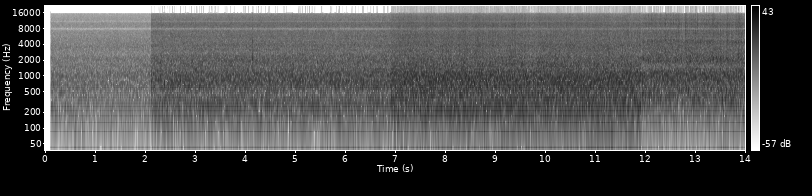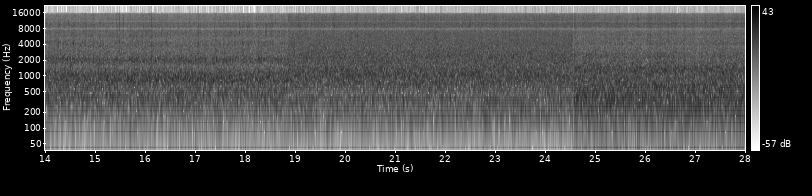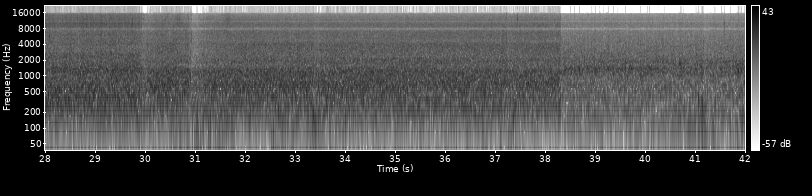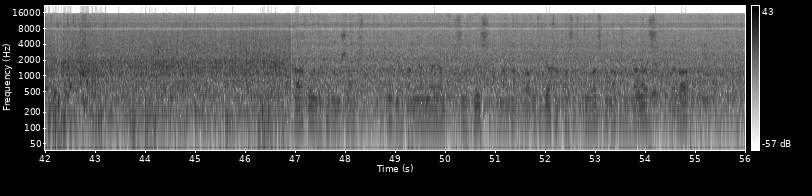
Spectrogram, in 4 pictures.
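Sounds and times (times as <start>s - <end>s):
water rushing and splashing: 0.1s - 56.0s.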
